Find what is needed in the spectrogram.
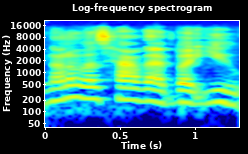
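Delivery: ordinary talk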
